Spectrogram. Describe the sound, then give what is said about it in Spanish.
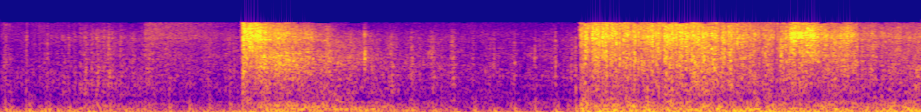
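Rattling gunfire from a weapon in the Gaza Strip: a loud, dense stretch of rumbling bursts and booms that runs almost unbroken through the whole clip, with no voices. “se oyen ahí ruidos extraños de fondo. Oh, se oye tabletear un arma.”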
